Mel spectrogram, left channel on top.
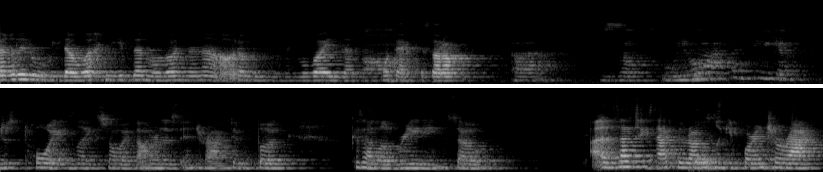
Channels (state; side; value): different; both; correlation 0.00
